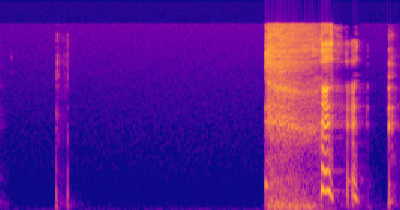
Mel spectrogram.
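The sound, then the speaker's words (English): A harsh, raspy cough from a person who is a little sick bursts out after near silence and a couple of faint clicks, followed by a few short throaty catches. “Parting my coughing, guys.”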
